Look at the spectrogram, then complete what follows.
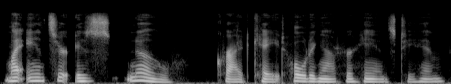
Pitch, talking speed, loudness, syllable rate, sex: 135 Hz, 160 wpm, -21 LUFS, 3.7 syllables/s, female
